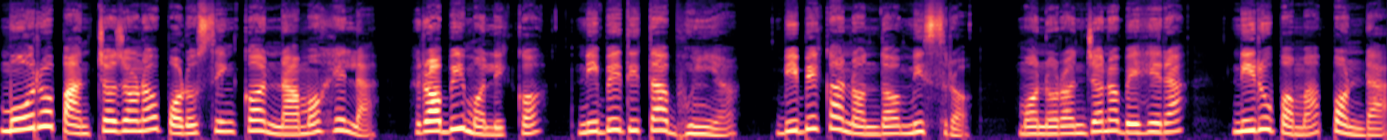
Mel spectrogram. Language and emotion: Odia, neutral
